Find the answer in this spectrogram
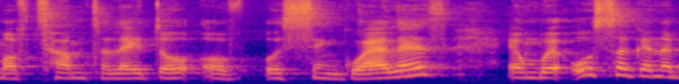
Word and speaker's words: Osinguliers: So indeed, so it's basically called Osinguliers, so it's the way to find. It's French, that's why it's pronounced this way.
